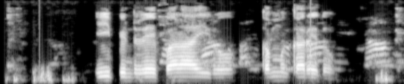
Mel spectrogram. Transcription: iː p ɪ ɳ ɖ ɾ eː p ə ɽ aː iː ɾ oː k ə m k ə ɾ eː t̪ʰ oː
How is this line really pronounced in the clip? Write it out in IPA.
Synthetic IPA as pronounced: iː p ɪ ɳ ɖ ɾ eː p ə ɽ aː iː ɾ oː k ə m k ə ɾ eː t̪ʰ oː

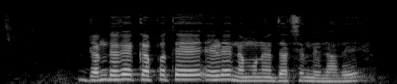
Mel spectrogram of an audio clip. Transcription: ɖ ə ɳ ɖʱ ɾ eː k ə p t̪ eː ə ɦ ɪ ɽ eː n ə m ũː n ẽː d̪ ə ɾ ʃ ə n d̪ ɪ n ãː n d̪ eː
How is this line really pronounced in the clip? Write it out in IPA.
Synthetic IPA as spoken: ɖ ə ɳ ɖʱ ɾ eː k ə p t̪ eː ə ɦ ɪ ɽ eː n ə m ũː n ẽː d̪ ə ɾ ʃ ə n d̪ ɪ n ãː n d̪ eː

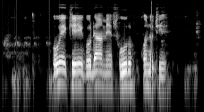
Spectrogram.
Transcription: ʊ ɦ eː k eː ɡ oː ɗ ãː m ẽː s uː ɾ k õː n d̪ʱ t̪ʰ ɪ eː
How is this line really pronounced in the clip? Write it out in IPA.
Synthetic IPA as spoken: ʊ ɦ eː kʰ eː ɡ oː ɗ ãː m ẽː s uː ɾ k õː n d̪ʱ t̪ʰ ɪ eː

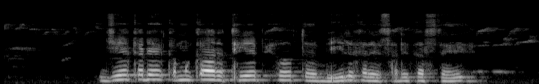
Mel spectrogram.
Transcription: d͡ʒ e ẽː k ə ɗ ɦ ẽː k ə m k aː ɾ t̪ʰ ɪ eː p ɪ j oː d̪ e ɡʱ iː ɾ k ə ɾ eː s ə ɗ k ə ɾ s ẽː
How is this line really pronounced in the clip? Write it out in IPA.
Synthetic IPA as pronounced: d͡ʒ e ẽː k ə ɗ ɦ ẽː k ə m k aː ɾ t̪ʰ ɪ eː p ɪ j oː t̪ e bʱ iː l k ə ɾ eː s ə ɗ k ə ɾ s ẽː

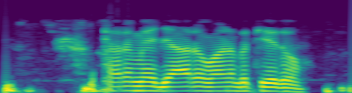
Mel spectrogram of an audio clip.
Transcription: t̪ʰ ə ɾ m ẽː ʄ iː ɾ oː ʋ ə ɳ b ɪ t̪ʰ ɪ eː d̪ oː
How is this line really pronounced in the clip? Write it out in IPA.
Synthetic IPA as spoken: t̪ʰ ə ɾ m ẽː ʄ aː ɾ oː ʋ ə ɳ b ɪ t̪ʰ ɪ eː d̪ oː

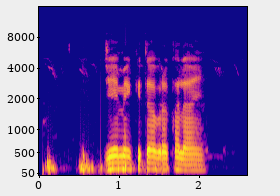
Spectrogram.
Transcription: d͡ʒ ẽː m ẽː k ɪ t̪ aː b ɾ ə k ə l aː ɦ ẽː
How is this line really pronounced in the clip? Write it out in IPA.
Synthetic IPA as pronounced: d͡ʒ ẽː m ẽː k ɪ t̪ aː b ɾ ə kʰ ə l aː ɦ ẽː

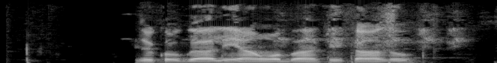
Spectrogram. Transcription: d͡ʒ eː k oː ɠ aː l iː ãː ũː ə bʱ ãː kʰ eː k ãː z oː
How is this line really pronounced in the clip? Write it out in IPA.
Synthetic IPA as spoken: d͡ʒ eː k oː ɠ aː l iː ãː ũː ə bʱ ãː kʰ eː k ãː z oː

